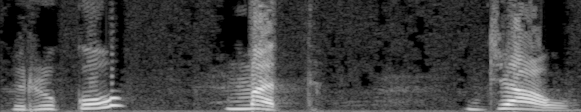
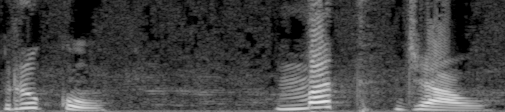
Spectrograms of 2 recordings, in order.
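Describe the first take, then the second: First: "रुको मत" first, a long pause, then "जाओ"; louder मत, then जाओ set apart; pause after मत. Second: "रुको" alone, a clear pause, then "मत जाओ"; pause after रुको. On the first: Teacher shows the comma telling someone to go, pausing after मत. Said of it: "comma ने रुकने से मना किया". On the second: Teacher shows the comma telling someone to stay, pausing after रुको. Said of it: "comma ने रुकने का इशारा किया". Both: Shown as a demonstration.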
